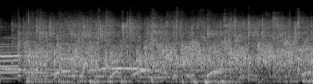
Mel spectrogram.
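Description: A crowd applauds loudly and steadily, a dense wash of clapping with a few whoops and cheers rising over it throughout.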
